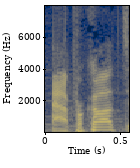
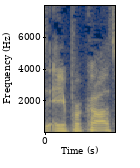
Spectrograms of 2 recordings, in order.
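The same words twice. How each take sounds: First: "Apricots" starting like "app"; short-a apricots. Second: "Apricots" starting like "ape"; long-a apricots. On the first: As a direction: say "Apricots" with the a of cat. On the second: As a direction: say "Apricots" with the a of day. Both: Shown as a demonstration. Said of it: "Do you say apricots or apricots".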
